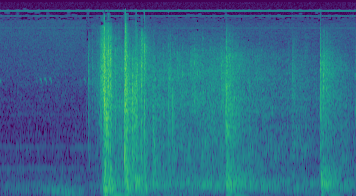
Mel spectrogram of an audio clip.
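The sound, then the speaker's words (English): A pearl-handled gun dropped onto the floor and then kicked across it: a few heavy thuds and scuffing knocks, each sharp at the start and quickly dying away, with no one speaking. “The man half smiles as he drops the pearl-handled gun to the floor beside him, then kicks it across the floor.”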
